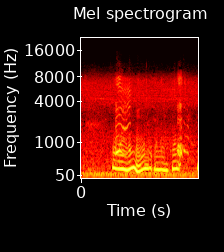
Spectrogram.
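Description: Wordless voice calls that waver up and down in pitch, starting about half a second in, with a short call again near the end.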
